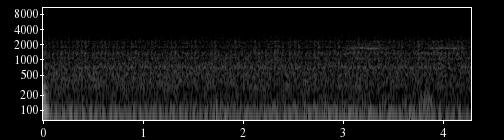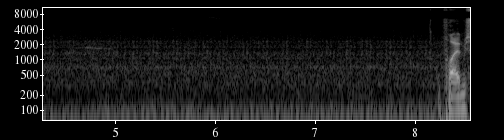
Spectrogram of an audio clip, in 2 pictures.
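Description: A tractor engine rumbles steadily at idle.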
